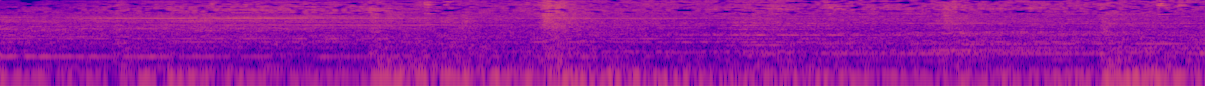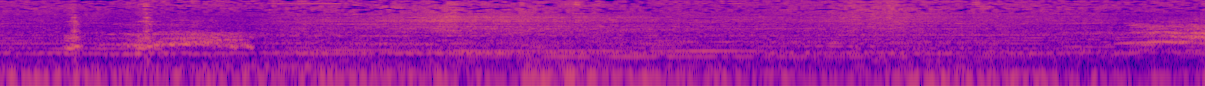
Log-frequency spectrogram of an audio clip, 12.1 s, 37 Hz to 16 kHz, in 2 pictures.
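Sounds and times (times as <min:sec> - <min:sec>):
dramatic score with low drone: 0:00.0 - 0:12.0.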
